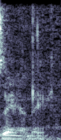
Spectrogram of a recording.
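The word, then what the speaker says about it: Zanny: Pronunciation, sir, is Xany. No, sir. Xany instead of Zeni to what you're saying.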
